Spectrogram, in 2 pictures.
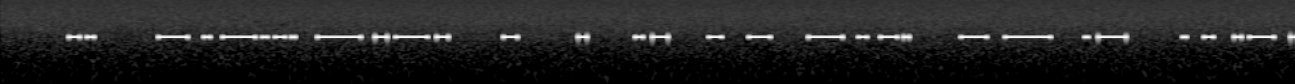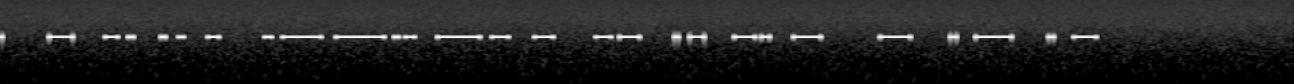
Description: Beeps of irregular length. There is no code.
